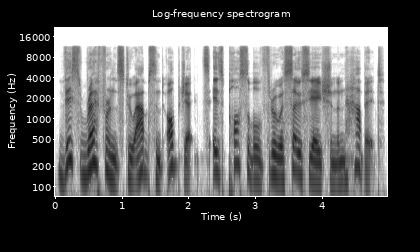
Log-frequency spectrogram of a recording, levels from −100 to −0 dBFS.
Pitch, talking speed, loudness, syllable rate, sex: 150 Hz, 130 wpm, -21 LUFS, 4.6 syllables/s, male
